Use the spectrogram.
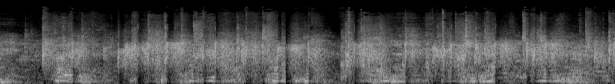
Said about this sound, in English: And then start clapping slowly.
